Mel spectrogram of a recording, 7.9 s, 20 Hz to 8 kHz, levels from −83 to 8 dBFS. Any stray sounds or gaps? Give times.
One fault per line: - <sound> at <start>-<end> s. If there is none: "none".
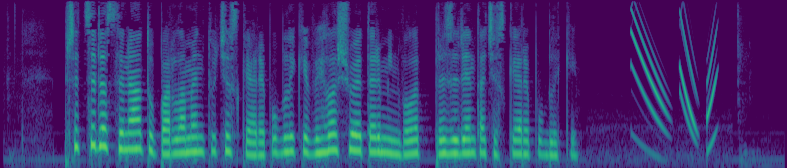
- chirp at 6.3-7.2 s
